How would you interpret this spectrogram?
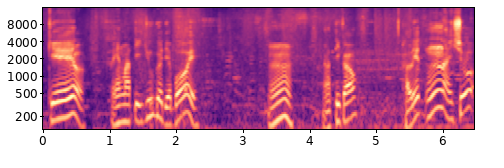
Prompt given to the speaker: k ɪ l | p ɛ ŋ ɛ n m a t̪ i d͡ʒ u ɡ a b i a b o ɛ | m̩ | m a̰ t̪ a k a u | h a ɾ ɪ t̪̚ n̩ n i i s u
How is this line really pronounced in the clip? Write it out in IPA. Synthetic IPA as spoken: k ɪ l | p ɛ ŋ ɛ n m a t̪ i d͡ʒ u ɡ a d i a b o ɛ | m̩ | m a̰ t̪ i k a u | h a l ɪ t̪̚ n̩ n a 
